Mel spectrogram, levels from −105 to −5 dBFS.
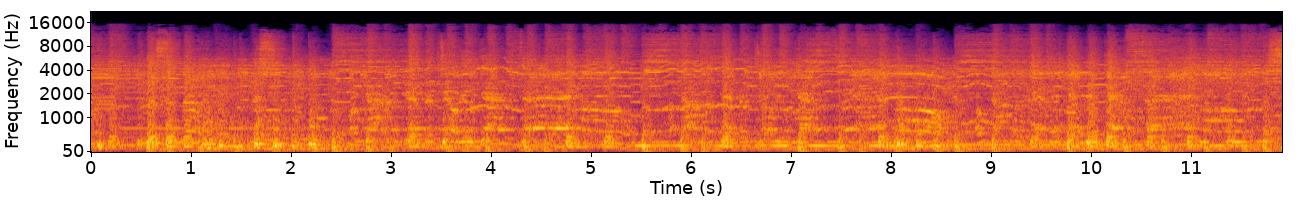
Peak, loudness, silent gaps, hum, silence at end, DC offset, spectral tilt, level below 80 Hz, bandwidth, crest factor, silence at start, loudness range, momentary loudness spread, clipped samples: -2 dBFS; -19 LUFS; none; none; 0 s; under 0.1%; -4 dB/octave; -40 dBFS; 15.5 kHz; 18 dB; 0 s; 1 LU; 3 LU; under 0.1%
